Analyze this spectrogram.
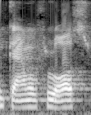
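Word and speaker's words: camouflage: इसका right pronunciation कैमोफ्लॉस पढ़ेंगे इसे।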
